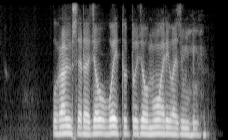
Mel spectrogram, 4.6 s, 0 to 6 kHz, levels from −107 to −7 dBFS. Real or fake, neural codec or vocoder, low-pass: fake; codec, 16 kHz, 1 kbps, FunCodec, trained on LibriTTS, 50 frames a second; 5.4 kHz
